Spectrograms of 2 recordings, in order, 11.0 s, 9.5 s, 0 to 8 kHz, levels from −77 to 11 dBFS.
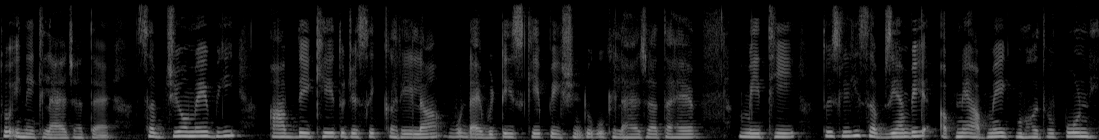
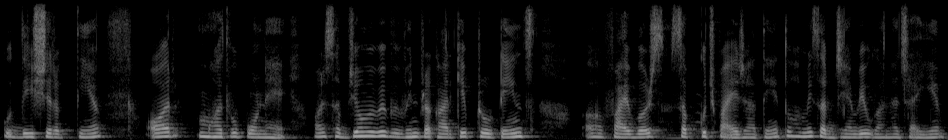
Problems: none marked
